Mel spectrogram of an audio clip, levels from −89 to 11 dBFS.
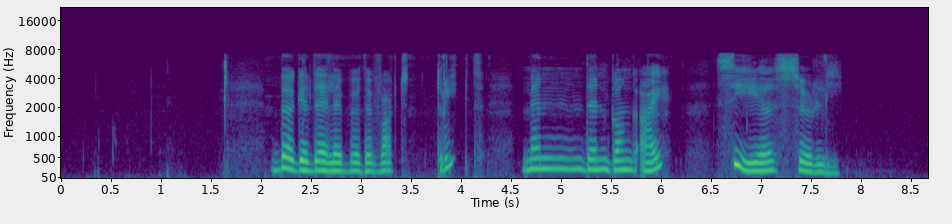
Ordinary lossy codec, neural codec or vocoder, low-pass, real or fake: none; none; 7.2 kHz; real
